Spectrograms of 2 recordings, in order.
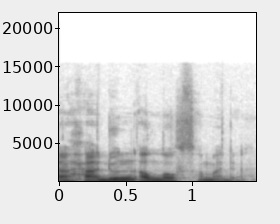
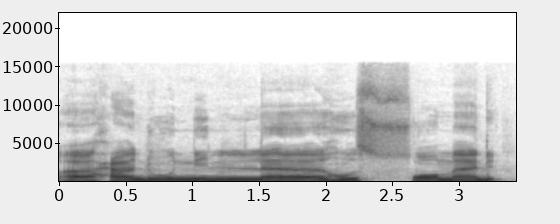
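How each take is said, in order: First: Ahadun and Allahu are said without an 'i' link. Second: Ahadun joins the next word through an 'i' sound. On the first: The speaker calls it wrong. "jangan baca" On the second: The speaker calls it right. "seperti itu"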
